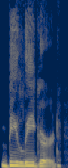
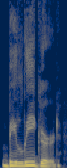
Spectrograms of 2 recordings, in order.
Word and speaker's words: beleaguered: in dog now let's put it all together be leaguered try repeating after me be leaguered now a little faster be leaguered and at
